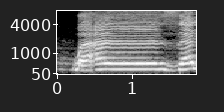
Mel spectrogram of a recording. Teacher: Letter nun has been elongated for the duration of only 1 second, which is your al-mad al-asli.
